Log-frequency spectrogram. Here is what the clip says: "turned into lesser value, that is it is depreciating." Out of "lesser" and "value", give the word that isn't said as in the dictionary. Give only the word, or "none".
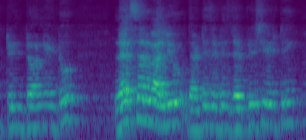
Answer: none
